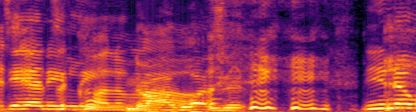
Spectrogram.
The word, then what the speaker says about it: DaniLeigh: DaniLeigh. Pronunciation. My middle name is Leigh, and everybody Okay. just call me Danny, so I just put it together.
